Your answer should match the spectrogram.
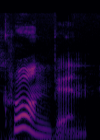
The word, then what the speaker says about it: Khruangbin: to love saying it it's actually pronounced cron bin and I would just sort of go around saying Krong Ben and we were listening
